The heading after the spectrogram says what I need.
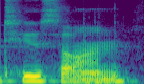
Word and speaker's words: Tucson: I used to live in Tucson.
